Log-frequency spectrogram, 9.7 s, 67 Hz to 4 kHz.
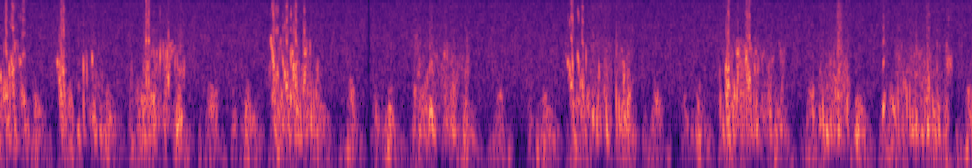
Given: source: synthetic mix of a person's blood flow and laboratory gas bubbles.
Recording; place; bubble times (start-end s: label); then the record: Doppler ultrasound of blood flow; precordium
0.00-0.29 s: bubbles
0.54-0.74 s: bubbles
0.76-1.06 s: bubbles
1.27-1.87 s: bubbles
2.67-3.22 s: bubbles
4.12-4.73 s: bubbles
5.63-6.37 s: bubbles
7.17-7.87 s: bubbles
8.08-8.52 s: bubbles
8.80-8.89 s: bubbles
8.93-9.54 s: bubbles
From the record:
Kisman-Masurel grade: 333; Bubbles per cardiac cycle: rolling drumbeat, 9 or more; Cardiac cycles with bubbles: 50 to 99%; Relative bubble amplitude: loud (0.450 to 0.775); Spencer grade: 3 (all of the cardiac periods contain showers or single bubble signals, but not dominating or overriding the cardiac motion signals); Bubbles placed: anywhere in the cardiac cycle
